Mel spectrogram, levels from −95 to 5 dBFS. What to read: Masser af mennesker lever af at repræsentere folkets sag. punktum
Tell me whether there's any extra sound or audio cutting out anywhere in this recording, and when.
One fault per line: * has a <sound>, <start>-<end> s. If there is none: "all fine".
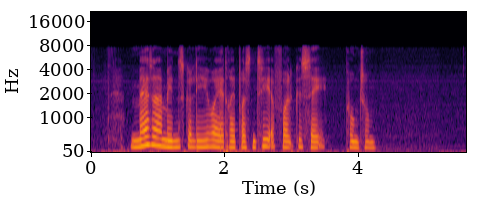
all fine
